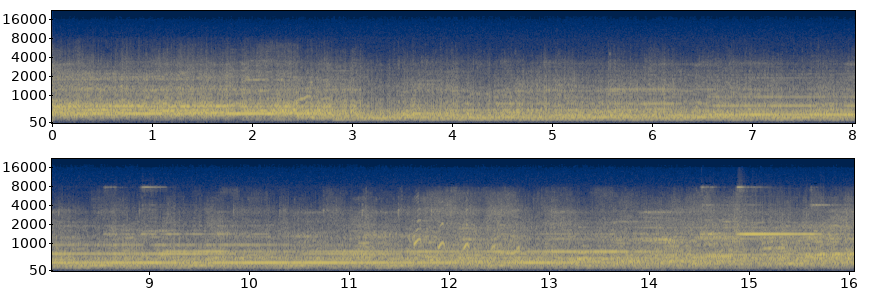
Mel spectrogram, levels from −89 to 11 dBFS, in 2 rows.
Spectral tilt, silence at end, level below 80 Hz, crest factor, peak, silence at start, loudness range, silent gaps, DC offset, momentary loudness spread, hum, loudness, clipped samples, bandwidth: -6 dB/octave; 0 s; -64 dBFS; 12 dB; 0 dBFS; 0 s; 4 LU; none; under 0.1%; 5 LU; none; -13 LUFS; under 0.1%; 8.4 kHz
